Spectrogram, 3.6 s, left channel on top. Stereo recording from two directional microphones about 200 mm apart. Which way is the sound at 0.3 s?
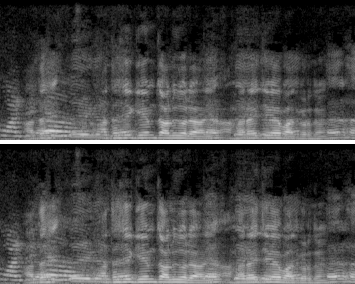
5° right (ahead or behind).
